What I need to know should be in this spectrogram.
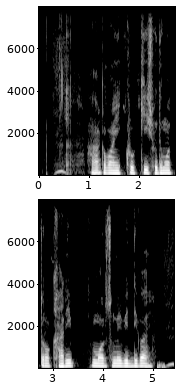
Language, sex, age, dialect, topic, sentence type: Bengali, male, 18-24, Jharkhandi, agriculture, question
